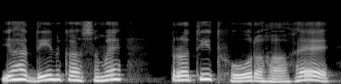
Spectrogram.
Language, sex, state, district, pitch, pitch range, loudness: Hindi, male, Jharkhand, Ranchi, 190 Hz, 145-210 Hz, -11 LUFS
